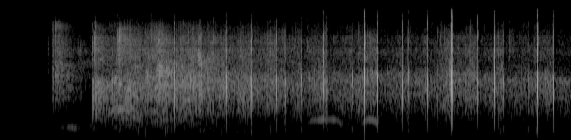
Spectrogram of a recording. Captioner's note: applause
